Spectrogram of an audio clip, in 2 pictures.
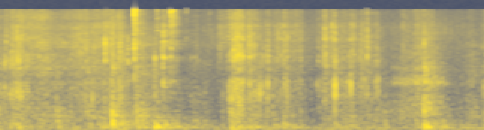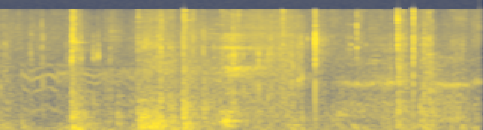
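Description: Metal ceiling-fan brace bar being worked up through a hole in the drywall ceiling, giving irregular clicks, knocks and scrapes with rustling in between.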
